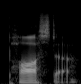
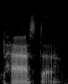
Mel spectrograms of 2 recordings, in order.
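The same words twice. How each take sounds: First: It is said with an American pronunciation. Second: It is said with a Canadian pronunciation. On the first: "Americans, ironically, sound more pretentious because they go like this" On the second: "But Canadians go"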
